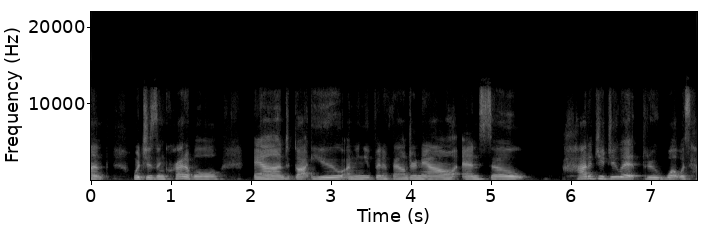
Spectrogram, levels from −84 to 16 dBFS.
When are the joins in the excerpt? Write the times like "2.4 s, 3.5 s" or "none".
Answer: none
